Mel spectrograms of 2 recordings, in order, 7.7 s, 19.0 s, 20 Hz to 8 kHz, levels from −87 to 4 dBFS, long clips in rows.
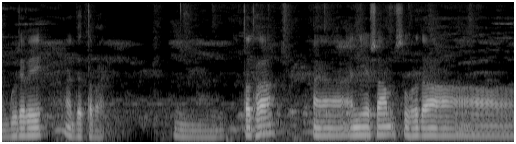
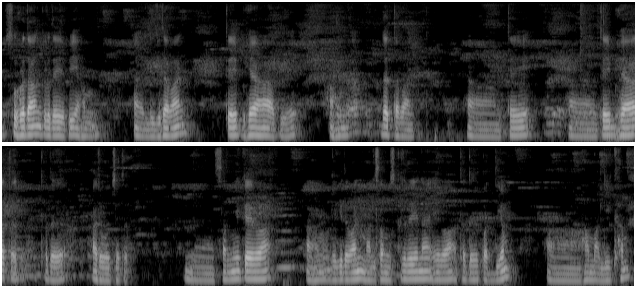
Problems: none marked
